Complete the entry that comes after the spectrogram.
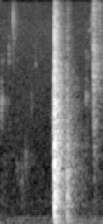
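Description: A single quick, wet slurp as someone sips coffee, followed by a faint airy exhale in otherwise quiet surroundings.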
